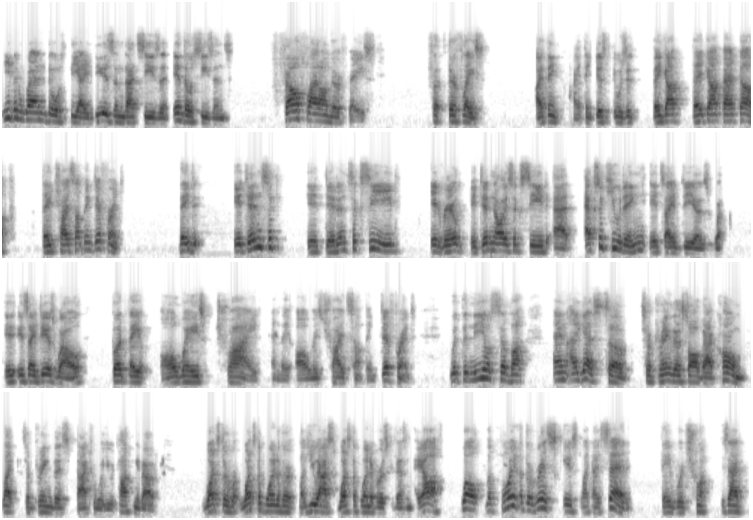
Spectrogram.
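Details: Male podcast co-host who says he has a bit of a speech impediment that may sound like rambling, type unspecified; speech impediment, disfluent speech with word and phrase repetitions.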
